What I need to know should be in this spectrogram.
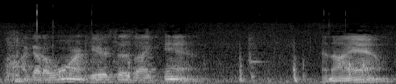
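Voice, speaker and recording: An actor playing a calm, shrewd Texas Ranger in a 1950s radio western, talking in a steady, measured way. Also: male voice, lowish voice, lightly acted. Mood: stern. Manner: steady, measured, quietly firm. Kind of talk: 1950s radio drama acting. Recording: dull vintage radio recording with hiss.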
